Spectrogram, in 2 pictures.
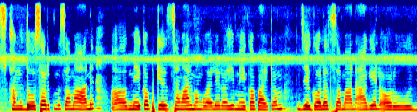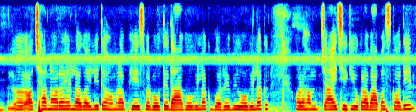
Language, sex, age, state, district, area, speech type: Maithili, female, 30-45, Bihar, Sitamarhi, rural, spontaneous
